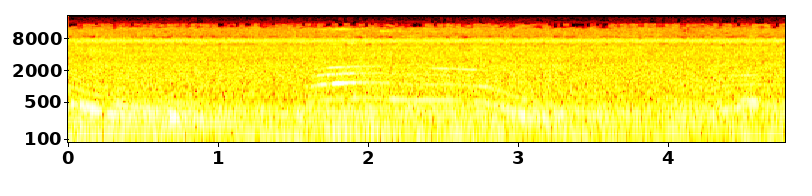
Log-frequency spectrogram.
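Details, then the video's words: Angry stray cats at night, a drawn wavering yowl climbing then sagging, with a higher thin cry layered over it, steady background hiss and hum. "Stray Cats Screaming At Night||Angry Cats Growling Sound|Cats Fighting Sound"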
